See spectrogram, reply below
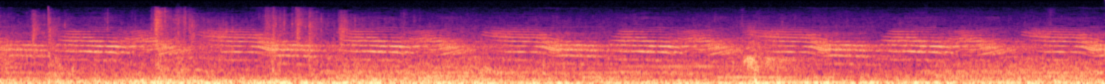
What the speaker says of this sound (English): this cat is annoying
